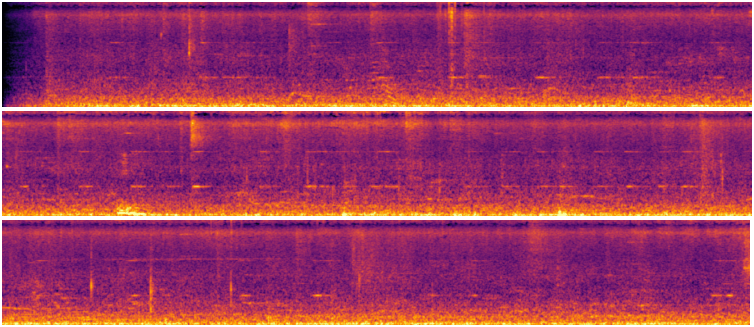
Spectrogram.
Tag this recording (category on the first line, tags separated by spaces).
Soundscapes > Indoors
ambience counter groceries grocery-store Phone-recording shopping-cart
